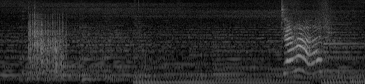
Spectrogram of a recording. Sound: floorboard creaks

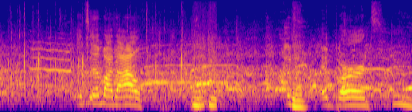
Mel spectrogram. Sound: sputtering

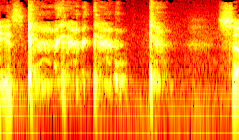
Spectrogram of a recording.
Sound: coughing

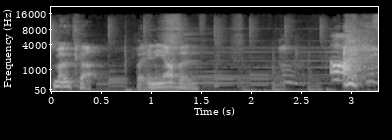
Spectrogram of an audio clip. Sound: sniffs

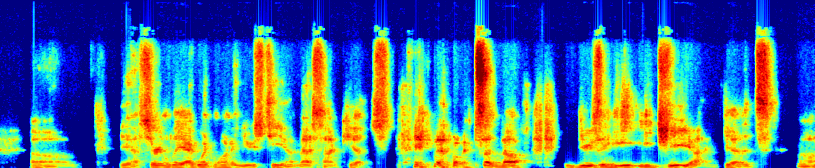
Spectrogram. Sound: laughs

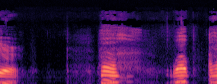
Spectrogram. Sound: sigh

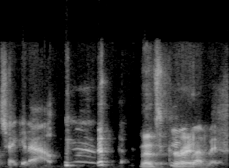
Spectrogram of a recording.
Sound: laughs

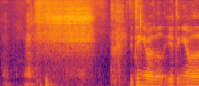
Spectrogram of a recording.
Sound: sniggering

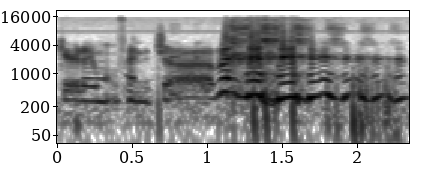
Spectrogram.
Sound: laughter

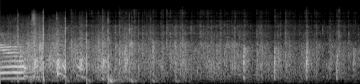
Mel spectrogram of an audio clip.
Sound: audience claps

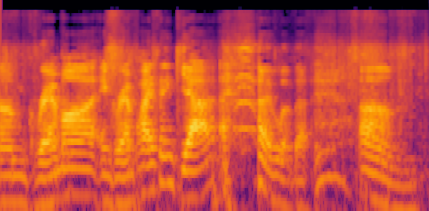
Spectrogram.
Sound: laughing

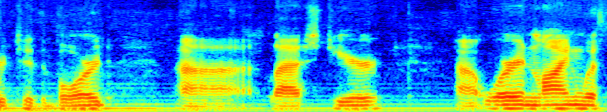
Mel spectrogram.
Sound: none

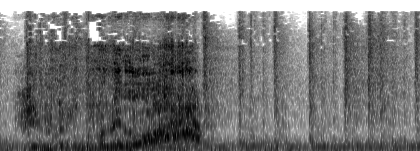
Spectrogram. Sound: roaring; epic War Drums

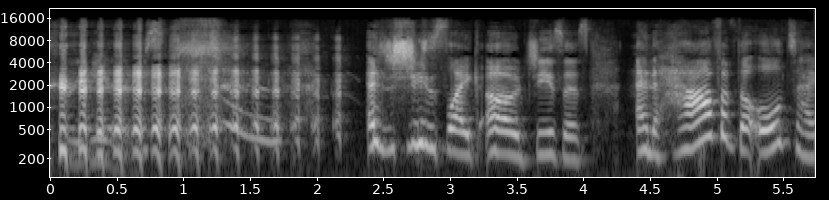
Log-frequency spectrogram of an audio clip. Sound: laughing

